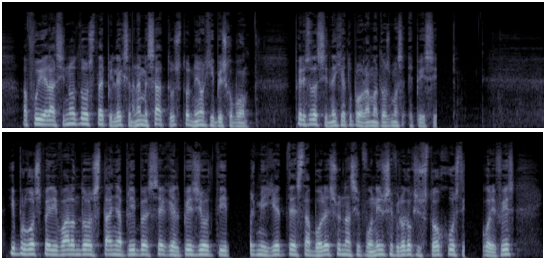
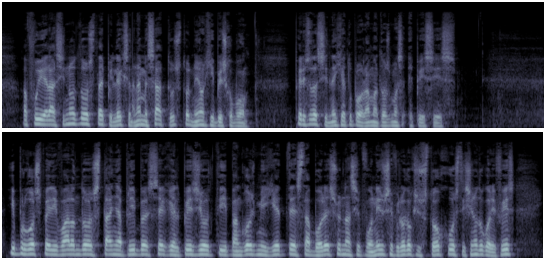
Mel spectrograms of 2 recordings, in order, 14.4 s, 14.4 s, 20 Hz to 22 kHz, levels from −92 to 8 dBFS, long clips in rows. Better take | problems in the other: second | audio cutting out; at 6 s, at 10 s and at 13 s

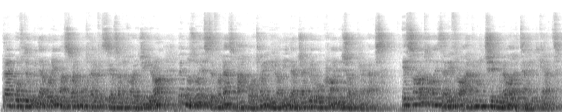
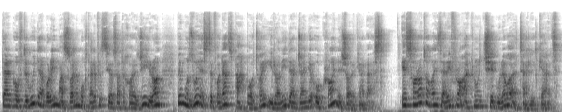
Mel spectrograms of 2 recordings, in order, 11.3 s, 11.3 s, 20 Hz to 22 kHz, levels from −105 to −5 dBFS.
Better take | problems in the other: second | room echo; strong; dies away in 1.3 s; slight in the second // off-mic speech; far; far in the second

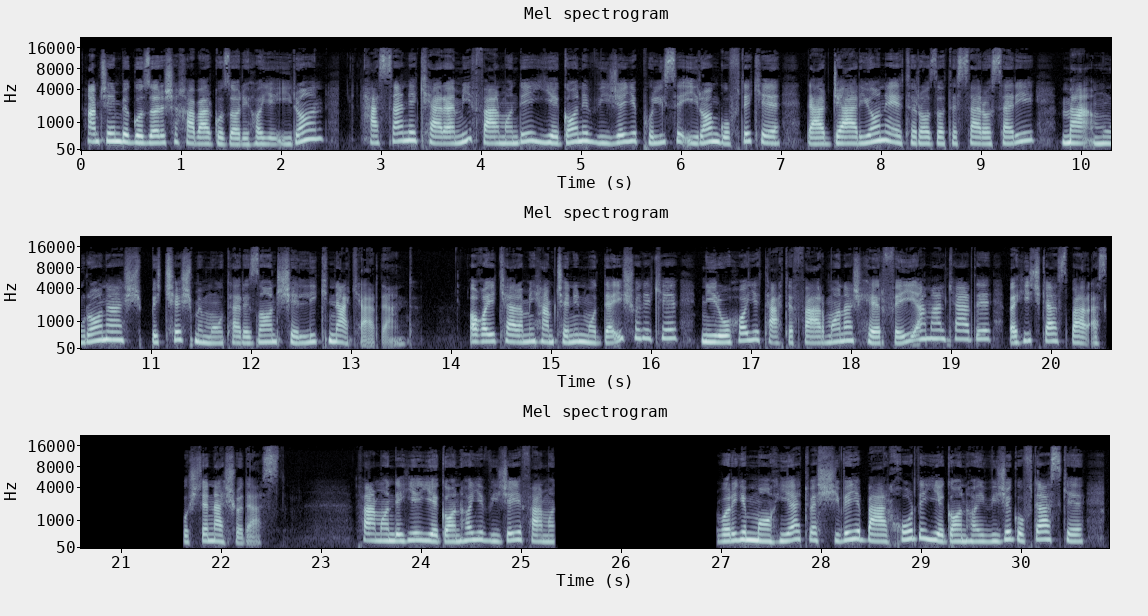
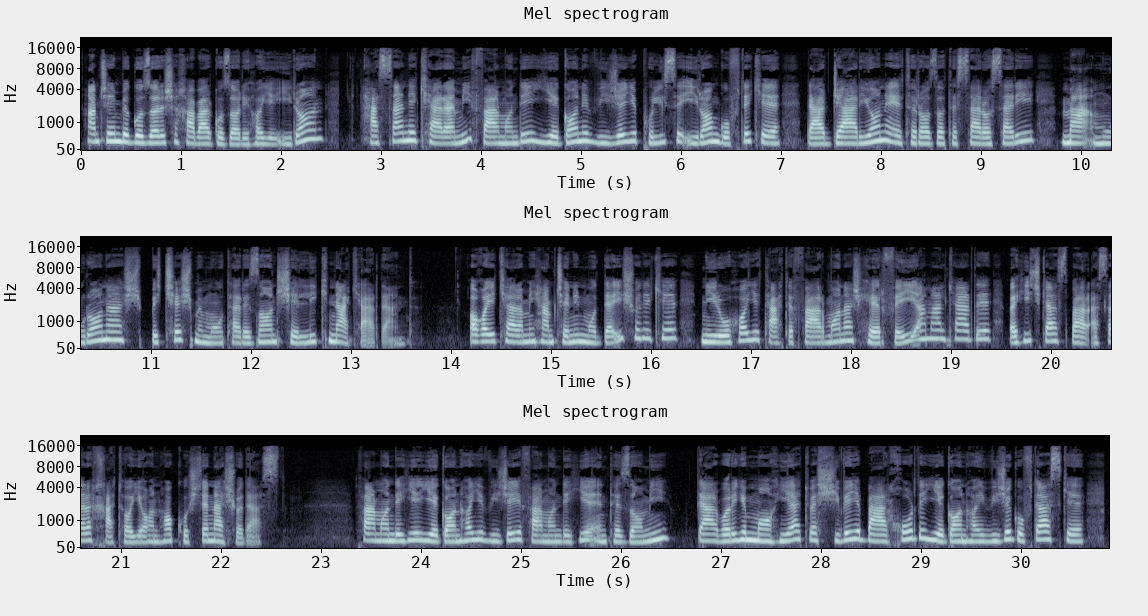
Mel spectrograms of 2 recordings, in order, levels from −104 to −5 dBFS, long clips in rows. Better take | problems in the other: second | audio cutting out; at 21 s for 1 s and at 25 s for 1.5 s

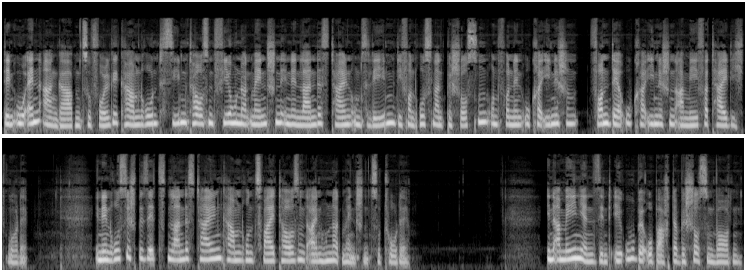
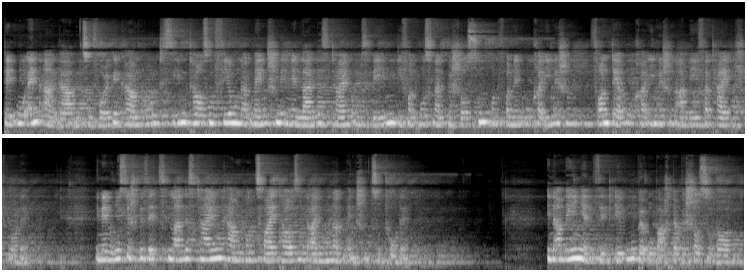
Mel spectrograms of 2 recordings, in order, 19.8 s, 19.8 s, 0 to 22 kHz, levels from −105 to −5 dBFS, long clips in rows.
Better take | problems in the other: first | room echo; slight; dies away in 1.9 s // off-mic speech; somewhat distant

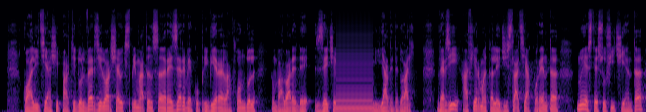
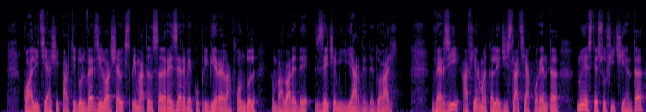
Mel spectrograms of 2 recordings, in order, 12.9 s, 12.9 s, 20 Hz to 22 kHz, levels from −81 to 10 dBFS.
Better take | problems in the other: second | audio freezing; at 6.5 s for 0.5 s

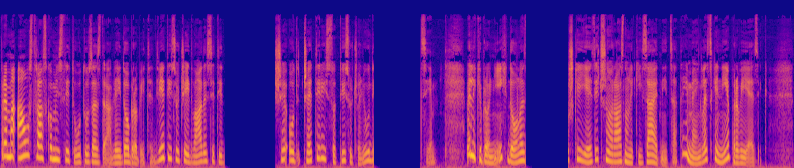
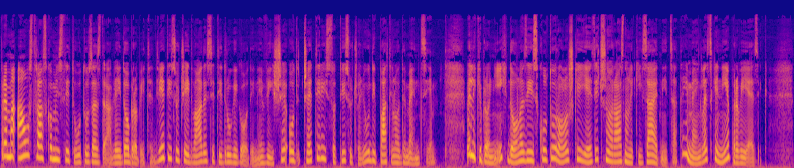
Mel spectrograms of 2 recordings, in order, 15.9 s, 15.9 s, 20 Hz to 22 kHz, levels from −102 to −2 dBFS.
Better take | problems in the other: second | audio cutting out; at 4.5 s for 1 s, at 7.5 s for 1 s and at 11 s for 1 s

